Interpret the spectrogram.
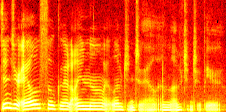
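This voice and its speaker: With a fairly high, creaky voice at a moderate pace, a young woman streamer chats casually to her viewers. She rambles, uses fillers, restarts her sentences, and breaks into bubbly excitement.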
